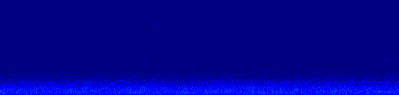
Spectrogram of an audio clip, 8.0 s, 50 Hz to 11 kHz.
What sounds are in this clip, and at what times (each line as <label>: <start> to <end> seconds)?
Brown Creeper call: 0 to 2 seconds
Chestnut-backed Chickadee call: 2 to 4 seconds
